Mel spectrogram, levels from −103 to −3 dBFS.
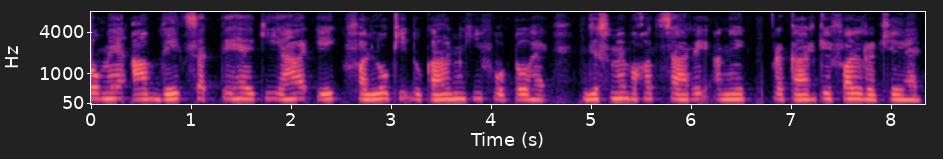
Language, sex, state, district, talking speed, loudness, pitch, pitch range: Hindi, male, Chhattisgarh, Bilaspur, 170 wpm, -34 LUFS, 175 Hz, 165-185 Hz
